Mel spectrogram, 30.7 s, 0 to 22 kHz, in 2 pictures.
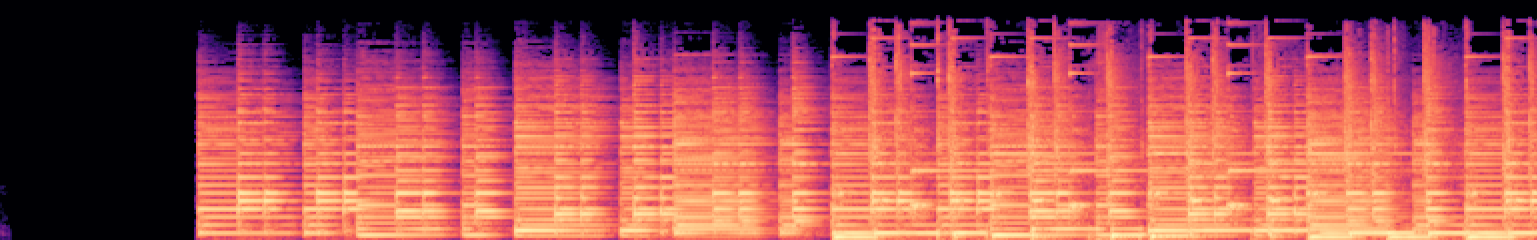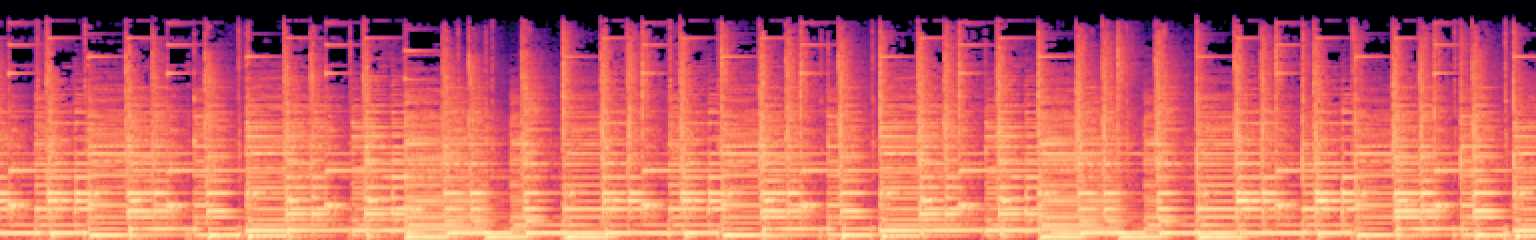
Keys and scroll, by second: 3.5 ctrl+=, 21.8 shift+s, 25.2 shift+m, 25.5 shift+a.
